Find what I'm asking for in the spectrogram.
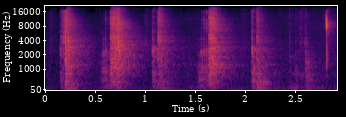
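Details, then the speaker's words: Golf cart roof, after fitting studs to cut rattling: creaky squeaks in bursts about twice a second as the roof support bar is pulled by hand. Suspected dry or loose mount; rubber-mounting the bolts is planned. "I quieted down quite a bit, but I notice a lot of squeaking now, and I think the squeaking is coming from here."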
